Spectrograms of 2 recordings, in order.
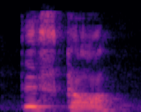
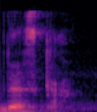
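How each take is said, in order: First: The pitch rises at the end. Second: The pitch stays flat at the end. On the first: The speaker calls it right. "bien hacia arriba" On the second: The speaker calls it wrong. "no es un desu ka"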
